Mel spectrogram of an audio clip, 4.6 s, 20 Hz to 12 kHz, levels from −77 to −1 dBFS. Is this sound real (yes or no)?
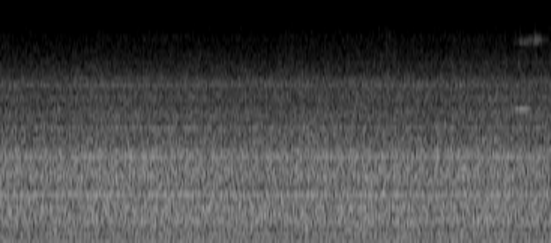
yes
